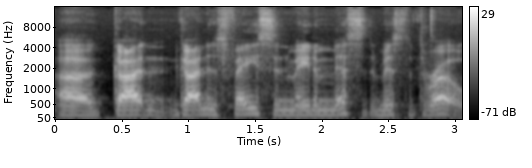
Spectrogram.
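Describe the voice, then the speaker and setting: Using an ordinary speaking voice, a woman with a fairly low pitch talks at a moderate pace. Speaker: podcast host. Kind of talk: casual banter.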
